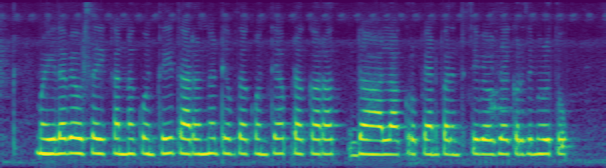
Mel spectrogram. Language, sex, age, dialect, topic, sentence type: Marathi, female, 18-24, Standard Marathi, banking, question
